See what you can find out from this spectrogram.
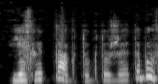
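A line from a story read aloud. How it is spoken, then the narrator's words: Plain. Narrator (Russian): спросила маленькая брюнетка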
